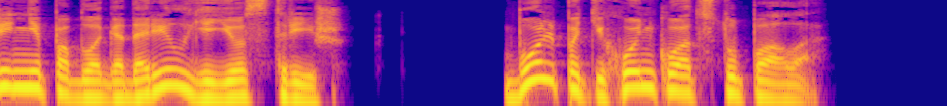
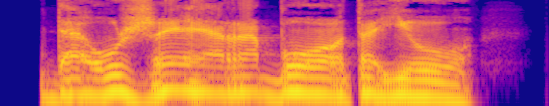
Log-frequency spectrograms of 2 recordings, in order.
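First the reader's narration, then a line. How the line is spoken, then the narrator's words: Displeased grumble. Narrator (Russian): недовольно проворчала Белочка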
